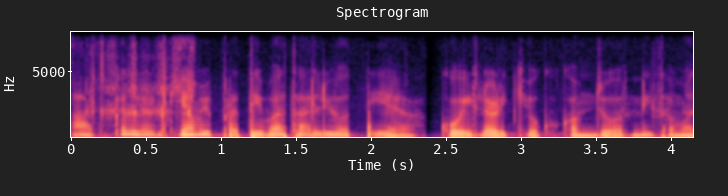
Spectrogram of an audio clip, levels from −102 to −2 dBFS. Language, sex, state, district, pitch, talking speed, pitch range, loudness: Hindi, female, Chhattisgarh, Jashpur, 215 Hz, 200 wpm, 210-225 Hz, -15 LUFS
